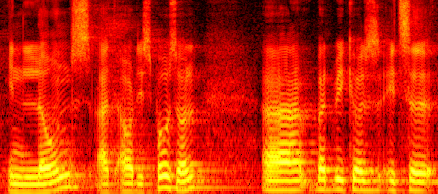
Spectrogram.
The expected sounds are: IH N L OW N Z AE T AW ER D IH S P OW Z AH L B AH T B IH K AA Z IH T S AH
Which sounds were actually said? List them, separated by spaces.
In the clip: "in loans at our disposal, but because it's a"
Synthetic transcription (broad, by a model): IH N L OW N Z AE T AW ER D IH S P OW Z AH L B AH T B IH K AA Z IH T S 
